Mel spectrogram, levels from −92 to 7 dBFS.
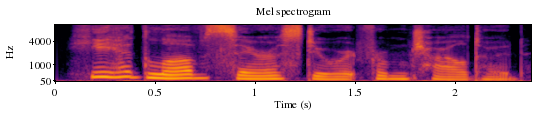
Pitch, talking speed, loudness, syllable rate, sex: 190 Hz, 175 wpm, -17 LUFS, 4.4 syllables/s, female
